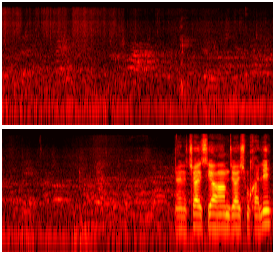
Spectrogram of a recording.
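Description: A crowd of men chatters faintly in the distance, outdoors.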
